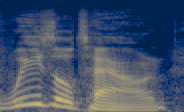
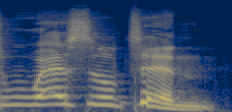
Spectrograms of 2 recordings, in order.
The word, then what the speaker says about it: Wesselton: his character is that they're constantly mispronouncing his name and they keep saying oh yeah it's the Deep it's the Duke of weaseltown he's like it's wesselton so in zootopia he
